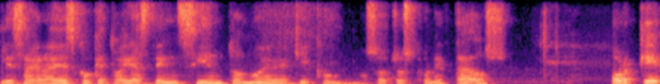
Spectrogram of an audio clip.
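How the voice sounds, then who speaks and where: At a fairly slow pace, a man with a fairly high pitch speaks in a dark, mellow, somewhat breathy tone with ordinary pitch variation. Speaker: university law professor. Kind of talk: lecture.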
